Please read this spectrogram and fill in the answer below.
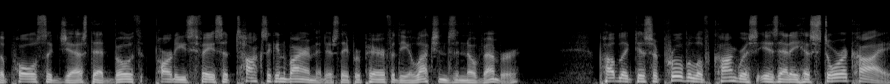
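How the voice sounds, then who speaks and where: A man's dark, mellow tone with lively intonation, dry and close with no echo, over a quiet background. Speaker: audiobook news narrator. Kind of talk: scripted news reading of newspaper front-page stories. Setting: studio recording. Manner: measured, even newsreader cadence, steady formal delivery; formal, neutral and impersonal, reading headlines crisply.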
